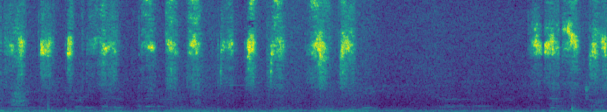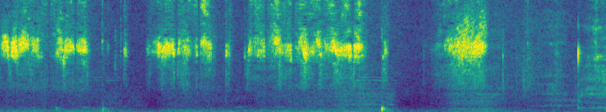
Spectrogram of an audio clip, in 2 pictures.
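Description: Faint strokes of a felt-tip marker writing on a whiteboard: a run of short strokes, then a few longer ones, stopping about ten and a half seconds in.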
